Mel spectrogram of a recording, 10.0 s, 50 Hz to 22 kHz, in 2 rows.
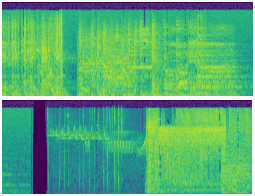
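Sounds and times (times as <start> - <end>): small birds chirping: 5.9 - 8.0.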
